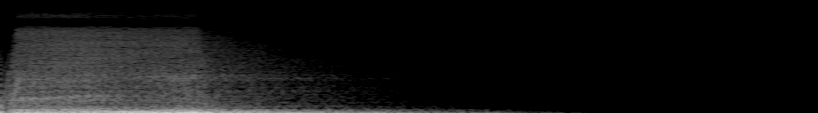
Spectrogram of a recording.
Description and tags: Sounds mechanical to me, idk. Sub-y and reverberant.
industry, monster, rumble, factory, rattle, quake, robot, machine, noise, steamengine, shudder, steam, industrial, mechanical, shake, motion, collapse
